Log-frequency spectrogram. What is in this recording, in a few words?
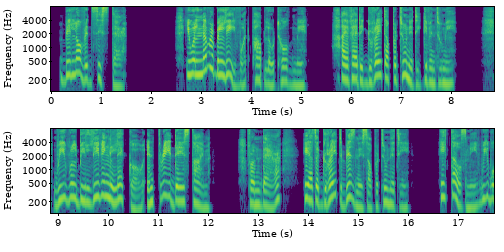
ACCENT ITALIAN epistolary narrative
